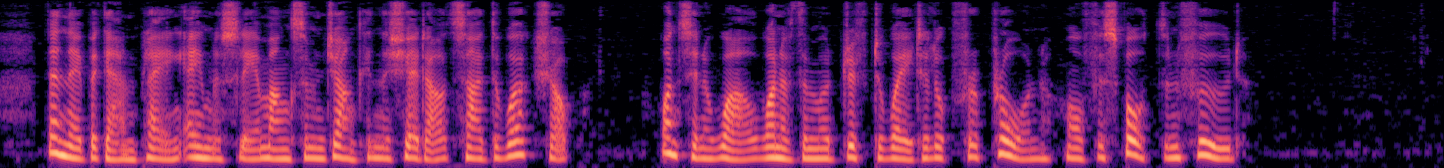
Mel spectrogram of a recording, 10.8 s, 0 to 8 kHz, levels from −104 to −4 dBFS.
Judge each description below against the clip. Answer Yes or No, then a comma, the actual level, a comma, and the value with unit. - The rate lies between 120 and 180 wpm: No, average, 190 wpm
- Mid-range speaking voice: Yes, medium, 180 Hz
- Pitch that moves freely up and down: No, narrow, 2.4 semitones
